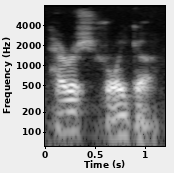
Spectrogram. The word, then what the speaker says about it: perestroika: he begins the process of political reform called perestroika that's how that's pronounced it's not a cool Russian rock band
